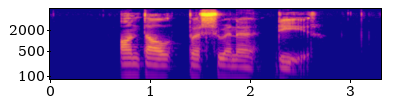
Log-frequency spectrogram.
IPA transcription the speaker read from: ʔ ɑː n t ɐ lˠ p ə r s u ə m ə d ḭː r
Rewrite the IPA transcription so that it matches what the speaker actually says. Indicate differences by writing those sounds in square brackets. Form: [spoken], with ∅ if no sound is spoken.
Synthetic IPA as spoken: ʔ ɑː n t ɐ lˠ p ə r s u ə [n] ə d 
